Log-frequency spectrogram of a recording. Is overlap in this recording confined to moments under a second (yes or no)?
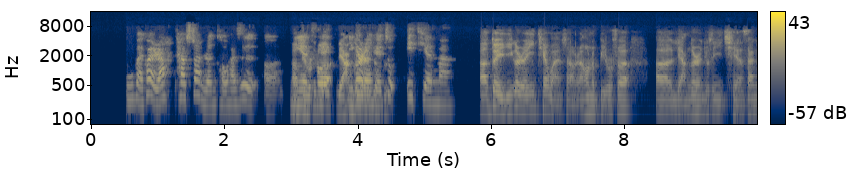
no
